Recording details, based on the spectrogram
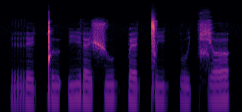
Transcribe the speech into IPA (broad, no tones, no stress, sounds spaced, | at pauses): r e ǃ ɯ ʔ i ɾ ɛ ʃ u k͡p ɛ ǀ i k͡p u t͡ɕ ʌ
